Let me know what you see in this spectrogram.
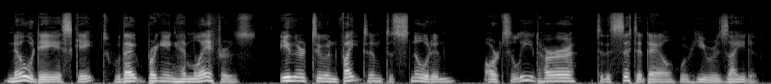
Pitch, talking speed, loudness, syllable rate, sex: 130 Hz, 180 wpm, -19 LUFS, 5.4 syllables/s, male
